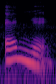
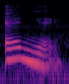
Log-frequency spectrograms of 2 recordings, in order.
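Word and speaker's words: eñe: letter here is called enye enye so when we see this the letter n is gonna sound more like the ny in the english word canyon that's how you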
